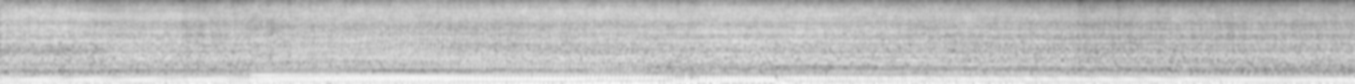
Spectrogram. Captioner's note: engine revving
